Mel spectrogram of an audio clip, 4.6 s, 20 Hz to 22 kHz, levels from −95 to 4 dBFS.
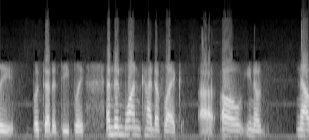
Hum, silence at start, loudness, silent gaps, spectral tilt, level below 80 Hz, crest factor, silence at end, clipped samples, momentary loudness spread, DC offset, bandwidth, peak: none; 0 s; -14 LUFS; none; -5.5 dB/octave; -48 dBFS; 14 dB; 0 s; 0.1%; 11 LU; under 0.1%; 13 kHz; 0 dBFS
